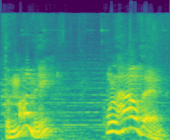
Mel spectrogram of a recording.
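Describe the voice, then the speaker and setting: An actor playing a brisk, practical young Oxford student in a period audio drama, using gentlemanly old-fashioned slang. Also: male voice, high voice, huge pitch swings, echoey room, soft background music, heavily acted. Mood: brisk concern.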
